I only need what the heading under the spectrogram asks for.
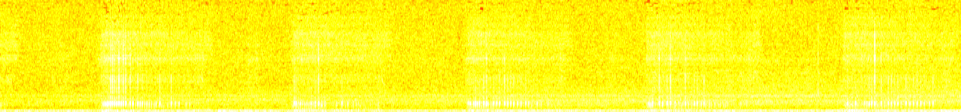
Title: snoring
